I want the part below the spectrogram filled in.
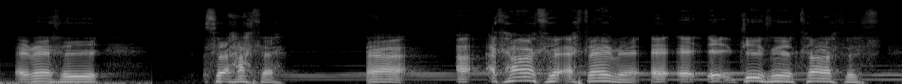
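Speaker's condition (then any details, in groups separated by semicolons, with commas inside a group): Dystonia; spasms and contractions; slurred disoriented speech, difficulty eating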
